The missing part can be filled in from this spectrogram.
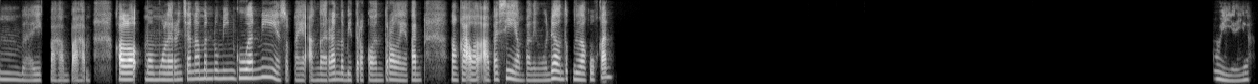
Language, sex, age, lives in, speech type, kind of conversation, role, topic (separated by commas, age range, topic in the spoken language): Indonesian, female, 20-24, Indonesia, read, expert-assistant, asker, Bagaimana memasak makanan sehat dan variatif dengan anggaran terbatas?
